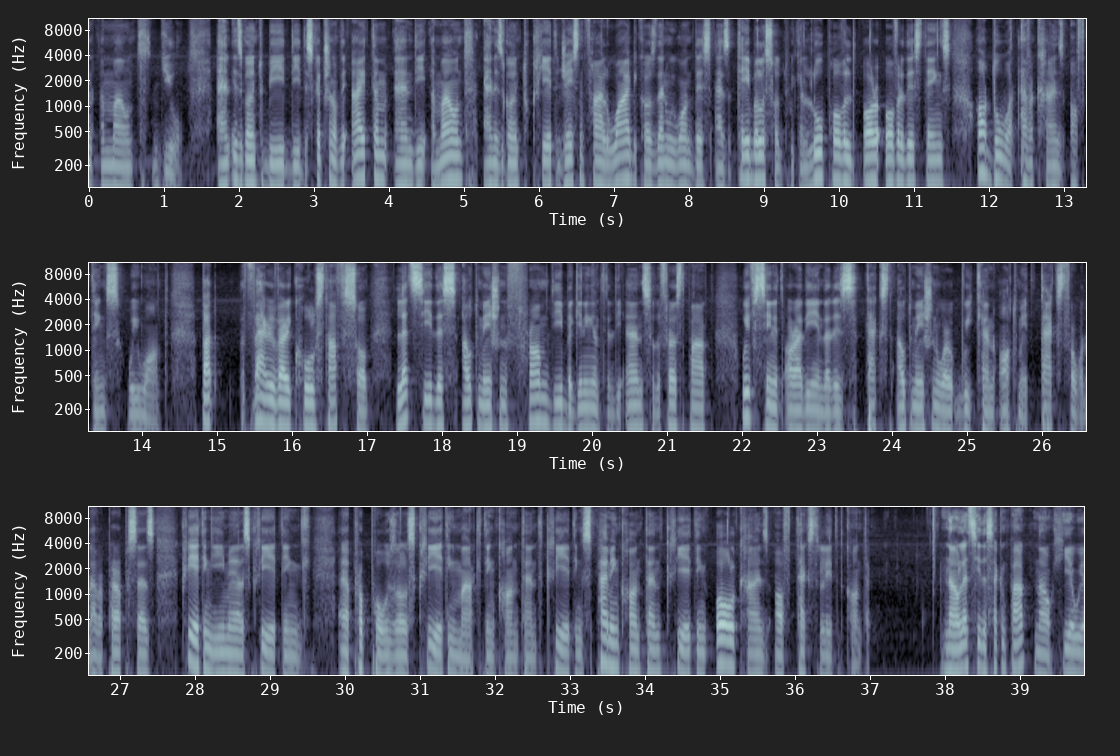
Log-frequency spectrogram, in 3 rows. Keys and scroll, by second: 0.0 Down, 1.2 Right, 2.0 Left, 4.1 Down.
